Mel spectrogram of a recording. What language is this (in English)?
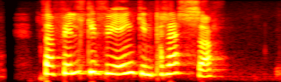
Icelandic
